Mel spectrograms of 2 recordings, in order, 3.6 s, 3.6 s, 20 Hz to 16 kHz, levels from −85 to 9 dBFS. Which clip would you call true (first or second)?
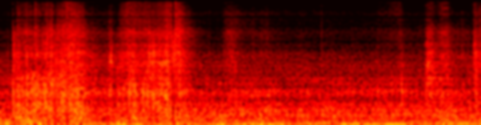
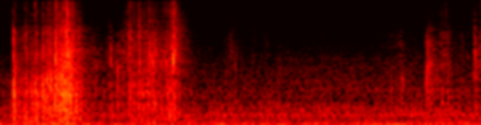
second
